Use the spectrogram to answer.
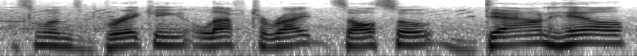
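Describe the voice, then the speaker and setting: A man's voice: a little high, steady tone, normal speed, bright, forceful tone. A man giving golf commentary, speaking to the player in short, encouraging observations. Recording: crowd and ambient noise behind. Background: crowd ambience.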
